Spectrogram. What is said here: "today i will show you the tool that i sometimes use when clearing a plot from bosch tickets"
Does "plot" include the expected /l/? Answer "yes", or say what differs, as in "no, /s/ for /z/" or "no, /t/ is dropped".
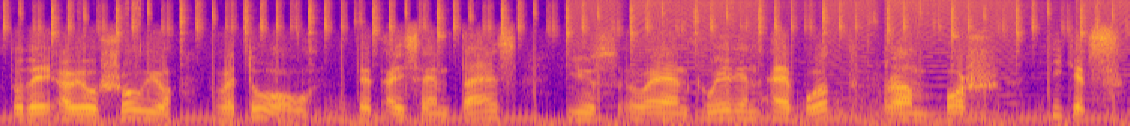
no, /l/ is dropped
